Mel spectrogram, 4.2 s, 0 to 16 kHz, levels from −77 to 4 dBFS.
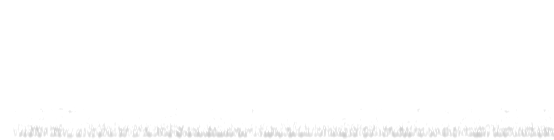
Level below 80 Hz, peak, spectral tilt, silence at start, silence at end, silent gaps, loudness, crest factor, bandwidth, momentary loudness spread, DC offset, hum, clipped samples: -80 dBFS; -56 dBFS; -5.5 dB/octave; 0.1 s; 0 s; none; -69 LUFS; 14 dB; 11 kHz; 1 LU; under 0.1%; none; under 0.1%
